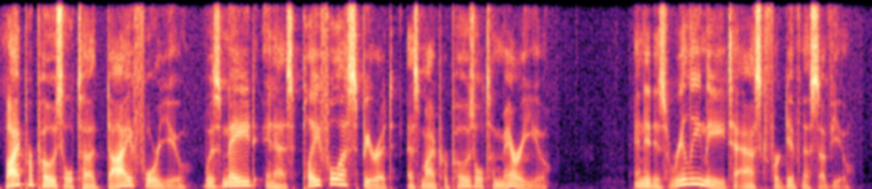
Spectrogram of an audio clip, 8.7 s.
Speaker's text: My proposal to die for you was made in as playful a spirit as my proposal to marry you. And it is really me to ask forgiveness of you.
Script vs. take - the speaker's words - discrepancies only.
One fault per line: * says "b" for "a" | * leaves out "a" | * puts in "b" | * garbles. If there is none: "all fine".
all fine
